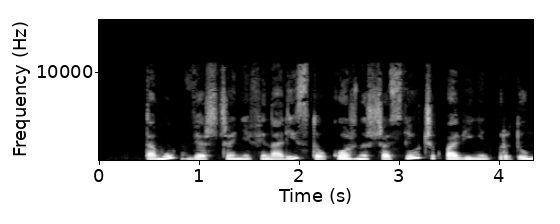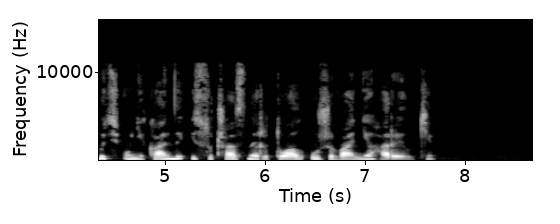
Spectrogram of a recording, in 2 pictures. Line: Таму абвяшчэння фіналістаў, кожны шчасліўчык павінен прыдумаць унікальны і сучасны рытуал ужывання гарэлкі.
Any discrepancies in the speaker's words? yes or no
no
